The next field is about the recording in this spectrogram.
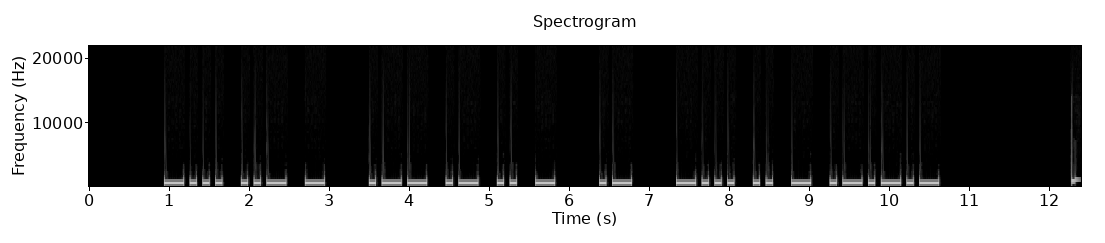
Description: Morse code, heard as a keyed tone, about 15 wpm, 700 Hz. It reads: BUT WAIT A BIT.
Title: Sentences from Top 900 Words 15wpm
